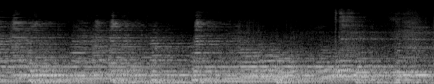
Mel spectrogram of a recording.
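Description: Orchestral music: a figure skater's short-program music, playing steadily.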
